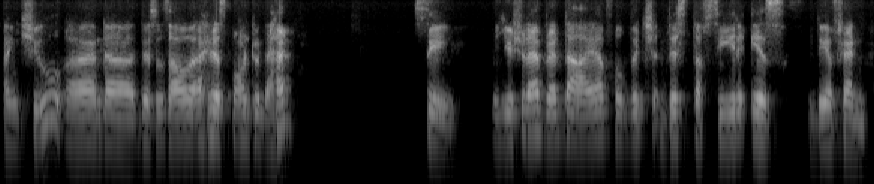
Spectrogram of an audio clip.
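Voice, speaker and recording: A man's voice: a little high, steady tone, unhurried, a little mellow, no echo, poor audio. A man with an Indian accent, speaking English as a non-native language, argues confrontationally in a debate and reads out texts. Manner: confrontational, rhetorical questions. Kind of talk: argumentative debate, reading out texts.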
